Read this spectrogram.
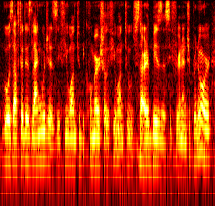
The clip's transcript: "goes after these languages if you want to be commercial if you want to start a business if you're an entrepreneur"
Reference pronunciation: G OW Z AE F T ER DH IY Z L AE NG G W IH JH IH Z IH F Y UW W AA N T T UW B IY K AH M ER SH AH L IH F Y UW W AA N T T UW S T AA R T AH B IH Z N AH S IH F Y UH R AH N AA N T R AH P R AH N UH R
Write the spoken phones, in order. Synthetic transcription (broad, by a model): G OW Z AE F T ER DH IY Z L AE NG G W IH JH IH Z IH F Y UW W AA N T T UW B IY K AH M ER SH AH L IH F Y UW W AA N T T UW S T AA R T AH B IH Z N AH S IH F Y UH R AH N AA N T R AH P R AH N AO R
